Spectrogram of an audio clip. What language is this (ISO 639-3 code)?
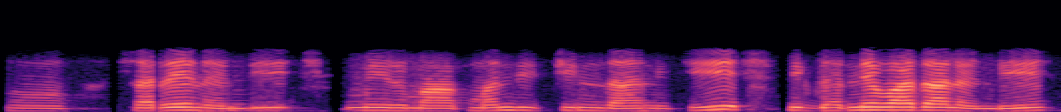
tel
